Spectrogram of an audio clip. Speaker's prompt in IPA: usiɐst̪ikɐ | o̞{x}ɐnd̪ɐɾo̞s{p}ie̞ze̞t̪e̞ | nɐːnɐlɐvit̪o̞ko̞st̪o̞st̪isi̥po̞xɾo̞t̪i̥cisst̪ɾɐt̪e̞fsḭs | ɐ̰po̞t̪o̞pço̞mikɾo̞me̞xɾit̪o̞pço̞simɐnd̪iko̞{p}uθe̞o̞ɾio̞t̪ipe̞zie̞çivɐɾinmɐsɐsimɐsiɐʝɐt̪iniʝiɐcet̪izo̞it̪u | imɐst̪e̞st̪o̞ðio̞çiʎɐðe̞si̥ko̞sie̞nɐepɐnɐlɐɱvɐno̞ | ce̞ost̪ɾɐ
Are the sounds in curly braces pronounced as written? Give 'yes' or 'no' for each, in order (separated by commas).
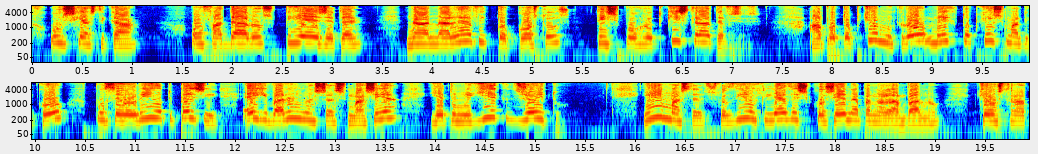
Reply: no, yes, yes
